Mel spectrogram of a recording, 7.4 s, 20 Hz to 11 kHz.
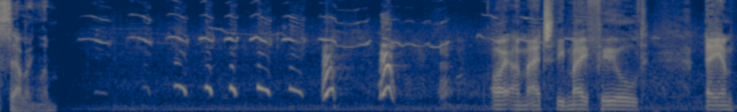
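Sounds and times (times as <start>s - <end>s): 
speech: 0.1s - 0.6s, 4.9s - 7.3s
farm dogs yelping and whimpering at showgrounds: 0.8s - 5.8s.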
